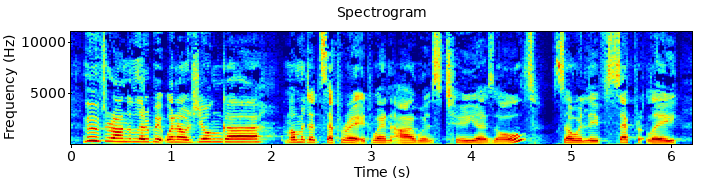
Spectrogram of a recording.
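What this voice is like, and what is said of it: Northwest English accent. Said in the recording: “as you can tell from the, the accent, um, ... from the UK, northwest of England”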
